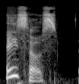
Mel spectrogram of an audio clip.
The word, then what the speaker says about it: ASOS: Well, that's what it says, pronounced ASOS, A-Y-S-O-S. ISOS? – ASOS. – ASOS? – That's right.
